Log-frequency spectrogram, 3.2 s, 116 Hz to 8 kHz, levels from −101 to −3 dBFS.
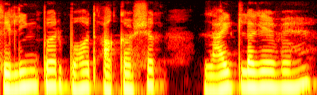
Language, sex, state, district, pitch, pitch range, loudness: Hindi, male, Jharkhand, Ranchi, 165 Hz, 150-175 Hz, -16 LUFS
